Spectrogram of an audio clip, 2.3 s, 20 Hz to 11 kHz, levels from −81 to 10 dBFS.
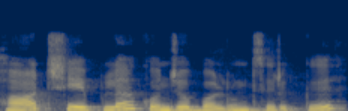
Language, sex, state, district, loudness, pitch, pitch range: Tamil, male, Tamil Nadu, Chennai, -15 LUFS, 230 Hz, 200-255 Hz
